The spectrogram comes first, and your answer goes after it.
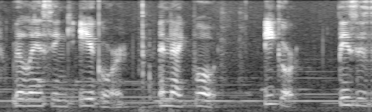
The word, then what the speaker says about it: IGOR: And I quote, "Eigore.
